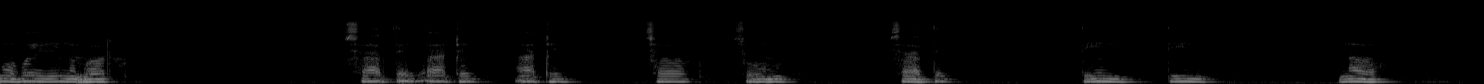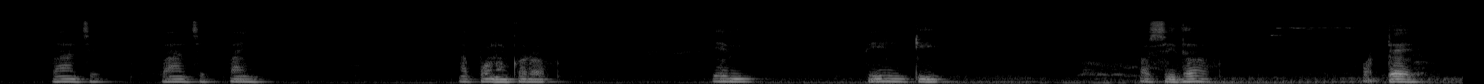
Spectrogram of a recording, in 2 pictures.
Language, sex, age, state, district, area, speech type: Odia, male, 60+, Odisha, Kendrapara, urban, read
